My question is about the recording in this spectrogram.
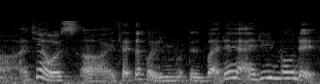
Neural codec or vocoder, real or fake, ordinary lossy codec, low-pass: codec, 16 kHz, 16 kbps, FunCodec, trained on Chinese and English, 50 frames a second; fake; none; none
